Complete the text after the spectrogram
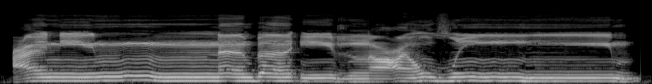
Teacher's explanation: حمزہ اور الف پر کوئی حرکت نہ ہونے کے باعث نون کو ہم ڈائریکٹ نون سے ملائیں گے۔ ملانے کی وجہ یہ ہے کہ نون پر تشدید ہے، تشدید والا ورڈ اپنے پہلے والے ورڈ سے مل کر پڑھا جاتا ہے۔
